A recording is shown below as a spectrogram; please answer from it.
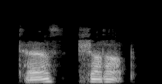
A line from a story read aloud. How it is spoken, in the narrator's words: Lorana said through clenched teeth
